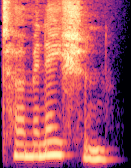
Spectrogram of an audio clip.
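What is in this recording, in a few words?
"termination", British English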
